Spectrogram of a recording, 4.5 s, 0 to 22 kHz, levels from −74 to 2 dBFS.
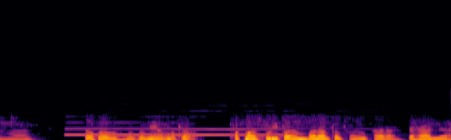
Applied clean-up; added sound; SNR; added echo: classical method log-MMSE.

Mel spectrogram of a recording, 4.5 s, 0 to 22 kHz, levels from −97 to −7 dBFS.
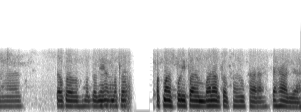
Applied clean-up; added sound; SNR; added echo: none; none; none; none.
